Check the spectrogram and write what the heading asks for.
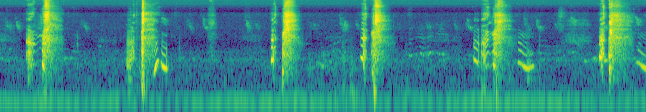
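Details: Sneezing fit of big, itchy sneezes the person felt miserable with: six forceful sneezes in quick succession, each with a sharp inhaled lead-in, over about thirteen seconds.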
